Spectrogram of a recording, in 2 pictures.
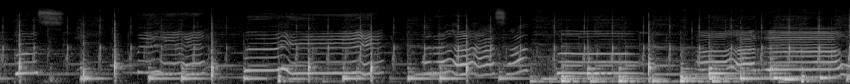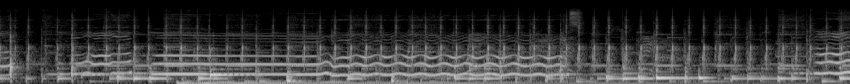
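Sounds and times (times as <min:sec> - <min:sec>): deep low tone: 0:10.2 - 0:15.9
held melody note with vibrato: 0:10.2 - 0:16.9
struck and plucked notes: 0:10.2 - 0:17.0.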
